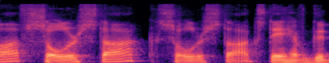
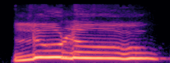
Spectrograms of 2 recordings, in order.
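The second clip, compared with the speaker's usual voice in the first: high, loud, drawn-out hoot; playful call-out; 6 dB louder than usual. Real, not acted. Teasing viewers with a stock ticker, high drawn-out call-out. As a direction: sing it out way up high, held long.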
